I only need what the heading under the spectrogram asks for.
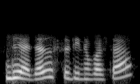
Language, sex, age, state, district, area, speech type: Nepali, female, 18-30, West Bengal, Jalpaiguri, rural, conversation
